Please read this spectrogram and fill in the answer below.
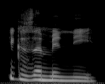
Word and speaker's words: examinee: you can see that we have the stress on the last syllable refugee examinee interviewee refugee is a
